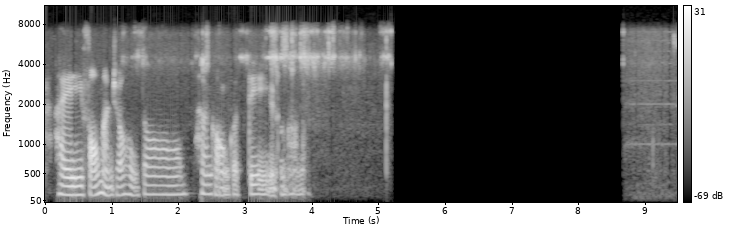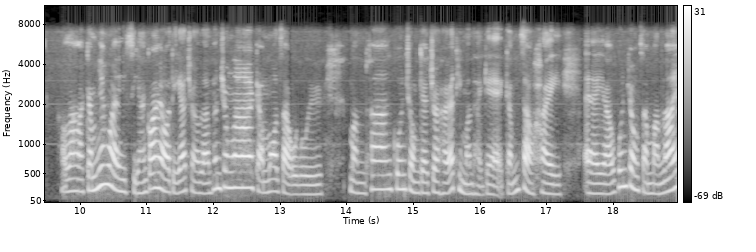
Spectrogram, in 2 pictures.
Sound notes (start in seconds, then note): 9.9 Cantonese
